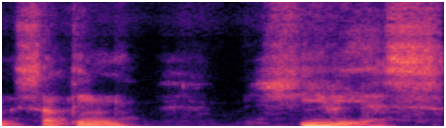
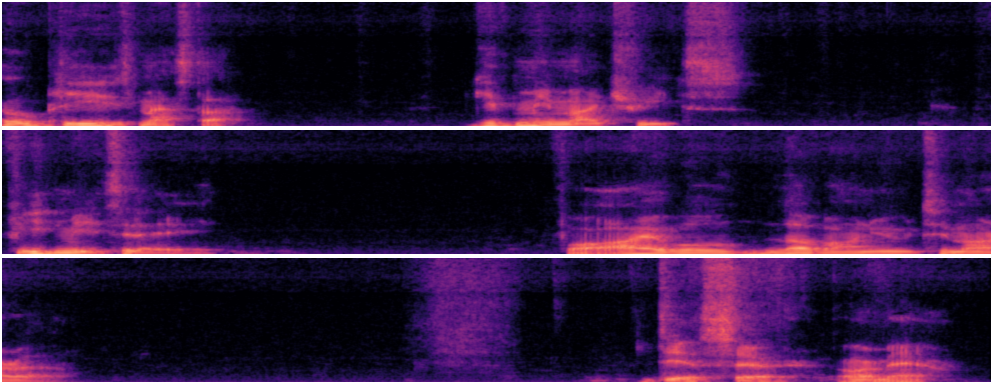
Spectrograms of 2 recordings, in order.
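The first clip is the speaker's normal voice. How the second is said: begging, pleading hungry cat voice. Voicing a drawn cat begging its master for treats: pleading cat voice. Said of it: "it's more like they're pleading".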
